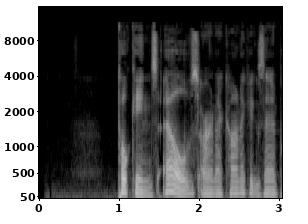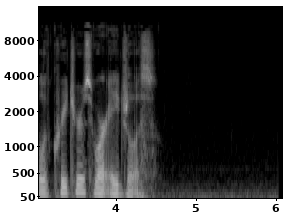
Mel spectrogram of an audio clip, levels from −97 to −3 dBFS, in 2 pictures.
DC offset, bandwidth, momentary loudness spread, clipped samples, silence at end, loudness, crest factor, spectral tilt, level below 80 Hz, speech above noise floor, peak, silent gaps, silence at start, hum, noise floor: under 0.1%; 11.5 kHz; 9 LU; under 0.1%; 1.6 s; -36 LUFS; 22 dB; -5 dB/octave; -52 dBFS; 36 dB; -16 dBFS; none; 1 s; none; -71 dBFS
